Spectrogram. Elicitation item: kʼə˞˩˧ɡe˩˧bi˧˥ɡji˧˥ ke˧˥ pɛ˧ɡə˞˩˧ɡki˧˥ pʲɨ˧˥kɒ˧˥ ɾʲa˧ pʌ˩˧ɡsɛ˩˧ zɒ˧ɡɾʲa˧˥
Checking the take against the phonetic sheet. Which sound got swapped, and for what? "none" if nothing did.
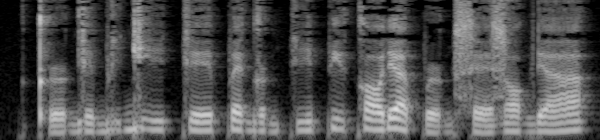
ʌ˩˧ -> ə˞˩˧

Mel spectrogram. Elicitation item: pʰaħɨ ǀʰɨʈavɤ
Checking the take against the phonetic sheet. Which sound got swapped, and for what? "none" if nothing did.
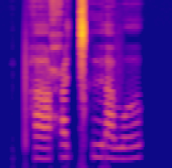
ʈ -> ɾ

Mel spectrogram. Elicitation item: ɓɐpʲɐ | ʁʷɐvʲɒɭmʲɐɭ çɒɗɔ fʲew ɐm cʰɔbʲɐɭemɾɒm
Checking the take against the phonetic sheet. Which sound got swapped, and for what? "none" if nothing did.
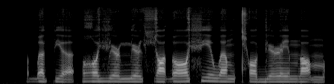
none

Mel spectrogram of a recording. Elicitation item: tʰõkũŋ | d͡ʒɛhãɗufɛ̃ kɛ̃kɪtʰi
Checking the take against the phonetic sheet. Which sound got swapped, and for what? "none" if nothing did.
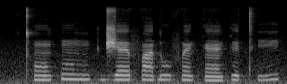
h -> f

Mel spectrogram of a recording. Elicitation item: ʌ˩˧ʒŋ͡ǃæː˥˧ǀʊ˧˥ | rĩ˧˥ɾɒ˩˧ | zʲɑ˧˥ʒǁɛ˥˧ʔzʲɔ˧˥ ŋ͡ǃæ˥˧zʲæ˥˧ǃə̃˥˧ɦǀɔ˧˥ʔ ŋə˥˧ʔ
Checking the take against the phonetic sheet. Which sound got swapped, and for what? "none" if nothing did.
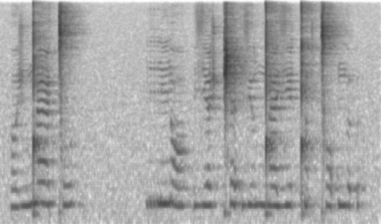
ɦ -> ʔ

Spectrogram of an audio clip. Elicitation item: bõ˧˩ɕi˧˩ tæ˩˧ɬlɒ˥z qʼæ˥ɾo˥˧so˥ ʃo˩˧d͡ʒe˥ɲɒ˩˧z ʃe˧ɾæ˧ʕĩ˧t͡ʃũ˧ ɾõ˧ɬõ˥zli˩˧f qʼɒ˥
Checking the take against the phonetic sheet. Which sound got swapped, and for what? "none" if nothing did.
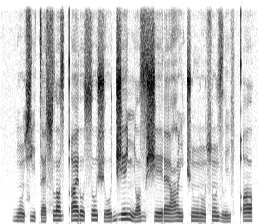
none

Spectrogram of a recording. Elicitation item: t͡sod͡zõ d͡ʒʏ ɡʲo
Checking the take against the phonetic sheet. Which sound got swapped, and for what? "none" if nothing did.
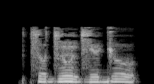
d͡ʒ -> d͡z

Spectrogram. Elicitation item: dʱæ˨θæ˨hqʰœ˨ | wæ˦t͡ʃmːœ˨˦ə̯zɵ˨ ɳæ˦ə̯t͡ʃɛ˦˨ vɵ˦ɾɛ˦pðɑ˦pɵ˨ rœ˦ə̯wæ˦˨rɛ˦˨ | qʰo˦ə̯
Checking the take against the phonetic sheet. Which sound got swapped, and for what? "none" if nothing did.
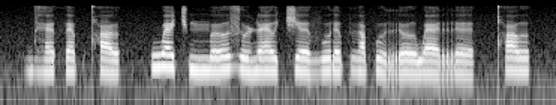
h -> p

